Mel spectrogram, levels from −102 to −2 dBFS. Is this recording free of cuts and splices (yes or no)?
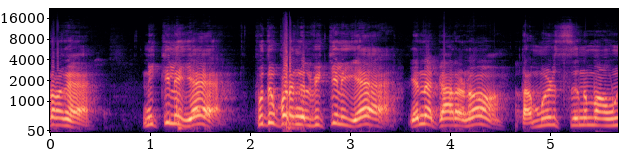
no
